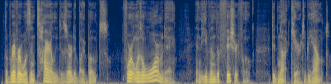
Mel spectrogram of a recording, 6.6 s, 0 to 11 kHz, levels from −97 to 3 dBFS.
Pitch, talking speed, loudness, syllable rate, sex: 95 Hz, 215 wpm, -21 LUFS, 6.1 syllables/s, male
